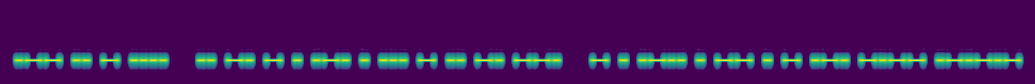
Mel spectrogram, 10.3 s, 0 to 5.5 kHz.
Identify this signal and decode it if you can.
Morse code, heard as a keyed tone, about 25 wpm, 600 Hz. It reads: WITH INTERESTING TELEMETRY.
